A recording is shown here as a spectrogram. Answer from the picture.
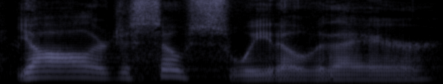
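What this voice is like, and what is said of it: Put-on Southern drawl. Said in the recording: “a southern drawl”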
